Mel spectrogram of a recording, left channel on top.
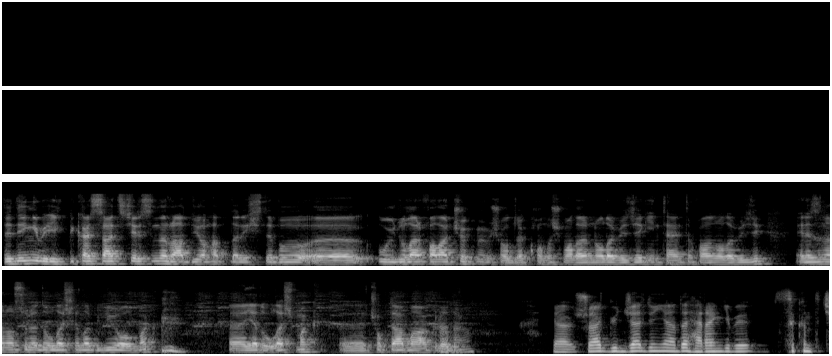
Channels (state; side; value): silent; left; digital silence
